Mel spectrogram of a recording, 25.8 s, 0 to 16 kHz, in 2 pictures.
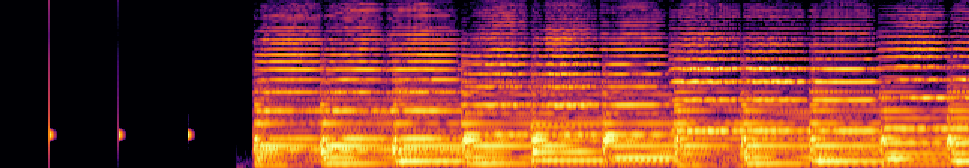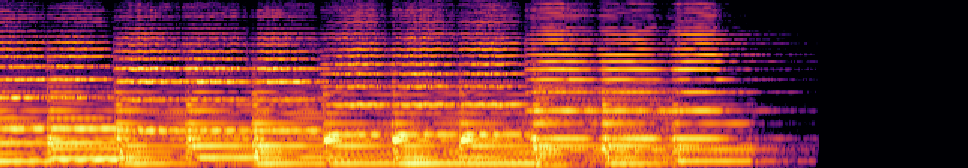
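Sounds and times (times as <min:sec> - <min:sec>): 
violin playing an exercise on the E string in triple time: 0:03.4 - 0:23.8.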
